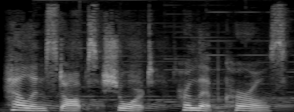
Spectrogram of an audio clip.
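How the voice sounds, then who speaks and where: Woman narrating stage directions, mid pitch. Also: fairly even intonation, takes it slowly, a bit bright, soft background music, poor audio. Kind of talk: scripted narration.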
